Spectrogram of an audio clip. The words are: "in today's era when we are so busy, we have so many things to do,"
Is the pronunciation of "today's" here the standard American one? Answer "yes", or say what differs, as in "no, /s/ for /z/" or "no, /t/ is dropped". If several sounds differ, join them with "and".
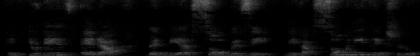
yes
